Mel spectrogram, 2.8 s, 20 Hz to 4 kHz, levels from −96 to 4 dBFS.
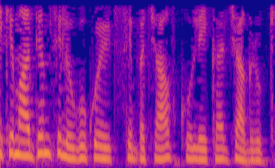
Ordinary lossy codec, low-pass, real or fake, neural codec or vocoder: none; 3.6 kHz; real; none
